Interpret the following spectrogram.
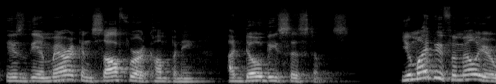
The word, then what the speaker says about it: Adobe: often pronounced wrongly as a dome but that e at the end is not silent it should be said as an e sound so it's Adobe number 9 is this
